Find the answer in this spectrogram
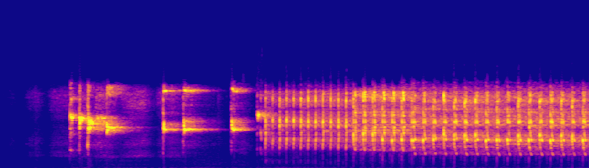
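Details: Lovebird making a few high screeches, then breaking into a long, fast, buzzy trill of rapid rattling notes.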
